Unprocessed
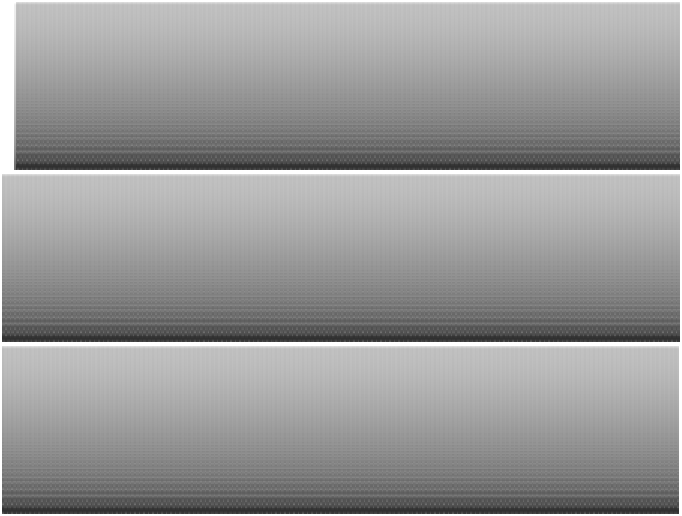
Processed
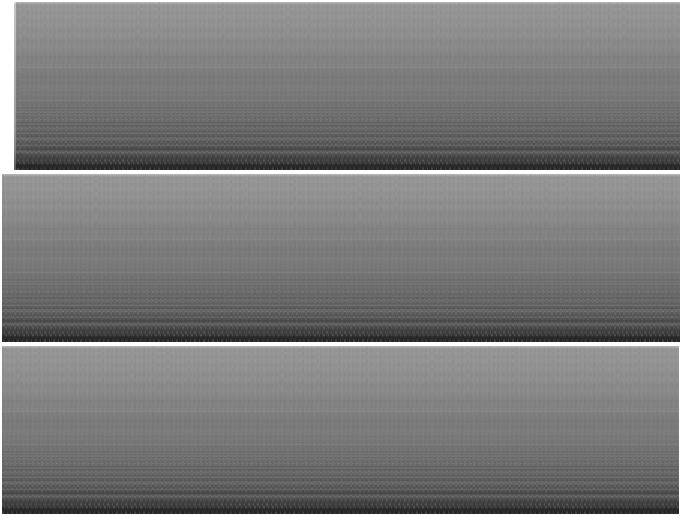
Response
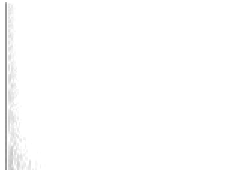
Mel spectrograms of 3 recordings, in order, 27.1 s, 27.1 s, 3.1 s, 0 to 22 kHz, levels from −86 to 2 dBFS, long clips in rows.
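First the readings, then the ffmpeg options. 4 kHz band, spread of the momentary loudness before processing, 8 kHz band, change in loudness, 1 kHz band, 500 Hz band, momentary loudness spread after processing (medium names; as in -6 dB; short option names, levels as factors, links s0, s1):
+12.0 dB, 0 LU, +14.0 dB, +5.5 dB, +8.0 dB, +7.0 dB, 0 LU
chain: -filter_complex "[0:a]asplit=2[s0][s1];[1:a]atrim=start_sample=2205,highshelf=f=2100:g=10.5[s2];[s1][s2]afir=irnorm=-1:irlink=0,volume=4.47[s3];[s0][s3]amix=inputs=2:normalize=0,volume=0.473"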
